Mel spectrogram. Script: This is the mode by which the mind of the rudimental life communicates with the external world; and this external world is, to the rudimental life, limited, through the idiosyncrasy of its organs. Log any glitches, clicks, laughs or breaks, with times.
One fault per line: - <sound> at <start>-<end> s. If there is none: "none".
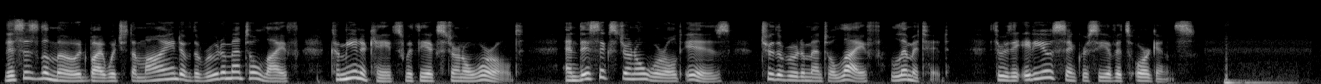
- thud at 12.2-13.0 s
